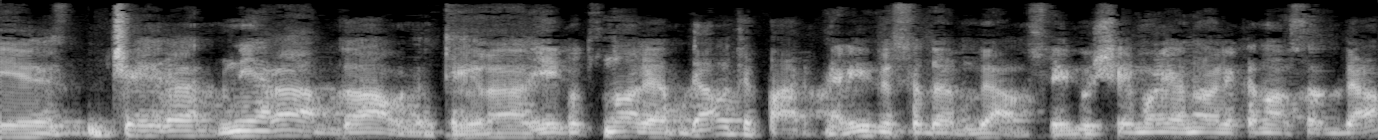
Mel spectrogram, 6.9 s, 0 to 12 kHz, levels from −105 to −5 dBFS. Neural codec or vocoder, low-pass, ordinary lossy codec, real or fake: codec, 44.1 kHz, 3.4 kbps, Pupu-Codec; 10.8 kHz; MP3, 48 kbps; fake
